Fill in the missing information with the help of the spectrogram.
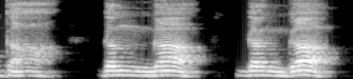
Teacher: आधा न का उच्चारण हो रहा है नासिक ध्वनि है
